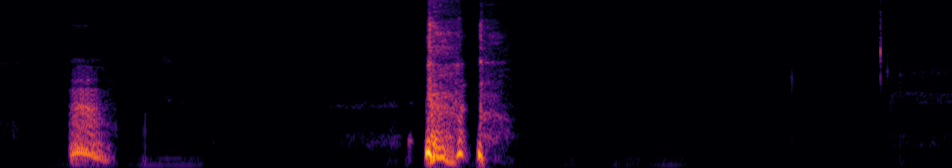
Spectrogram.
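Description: An adult gives three short, harsh coughs, a single one then a quick pair, with no rattle of phlegm, a dry cough, in a quiet space.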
